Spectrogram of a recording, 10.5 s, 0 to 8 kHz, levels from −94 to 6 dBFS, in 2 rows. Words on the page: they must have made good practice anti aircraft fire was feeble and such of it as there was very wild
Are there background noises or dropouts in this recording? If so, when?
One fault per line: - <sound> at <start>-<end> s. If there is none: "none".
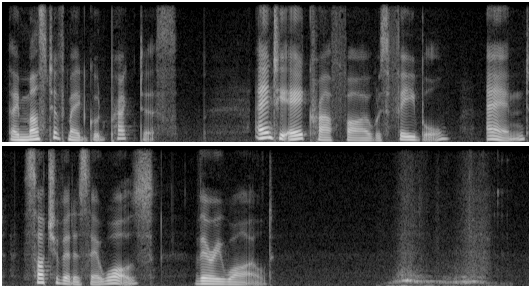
- whoosh at 9.0-10.4 s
